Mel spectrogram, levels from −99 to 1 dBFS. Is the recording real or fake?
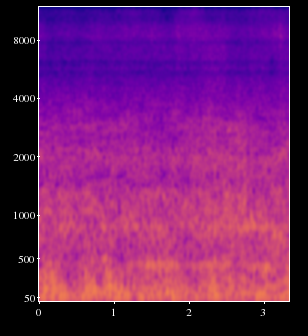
fake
